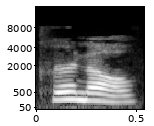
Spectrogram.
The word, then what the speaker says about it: colonel: yes you are correct the word Colonel is indeed pronounced as kernel or kernel which is quite different from its spelling it's one of those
